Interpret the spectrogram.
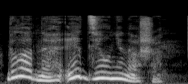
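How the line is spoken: Sighing. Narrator (Russian): вздохнул Василий Макарович

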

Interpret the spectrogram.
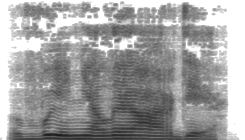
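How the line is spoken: Hissed. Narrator (Russian): прошипел

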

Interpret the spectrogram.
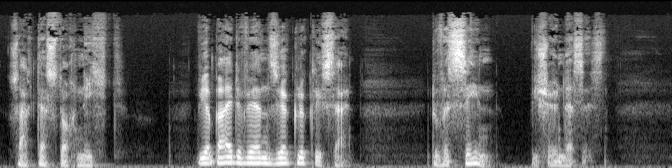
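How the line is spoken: Gentle, calm. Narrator (German): sagte sanft mit ruhiger Miene

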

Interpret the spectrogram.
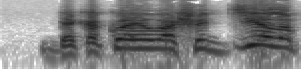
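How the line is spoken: Near shout. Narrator (Russian): почти закричал снабженец

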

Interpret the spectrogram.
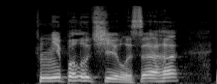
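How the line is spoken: Snide. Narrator (Russian): ехидно сказал Постников

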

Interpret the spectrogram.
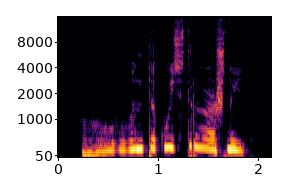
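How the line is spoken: Frightened whisper. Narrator (Russian): испуганно прошептала Шарон

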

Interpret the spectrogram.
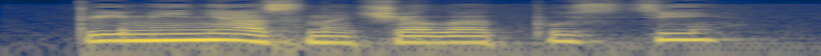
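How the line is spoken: Grumbling. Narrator (Russian): проворчал Борька

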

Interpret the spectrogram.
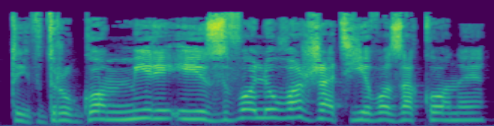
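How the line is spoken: Near growl. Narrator (Russian): почти прорычал тень

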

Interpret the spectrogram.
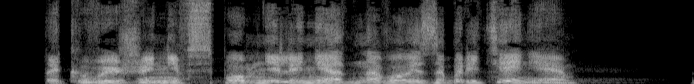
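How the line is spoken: Angry shout. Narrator (Russian): зло закричал на разбойника капитан марсианского корабля

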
